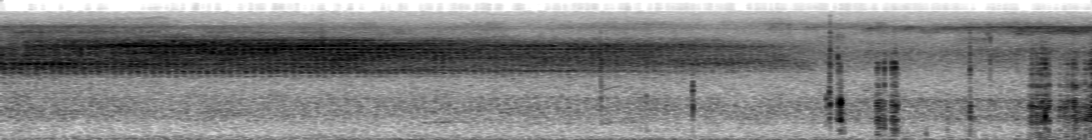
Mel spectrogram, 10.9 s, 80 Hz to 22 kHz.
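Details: Several cicada species (Neotibicen tibicen, possibly subspecies australis; Neotibicen similaris; Neocicada hieroglyphica, possibly johannis) give a steady, high, hissing buzz without a break over low rumbling, Bonaventure Cemetery, Savannah, Georgia, July 5, 2010, morning 9:08–10:20 AM.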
